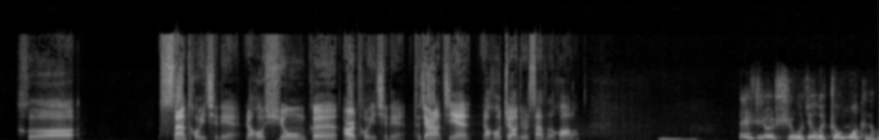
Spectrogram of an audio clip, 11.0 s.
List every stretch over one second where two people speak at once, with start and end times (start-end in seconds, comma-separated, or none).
none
